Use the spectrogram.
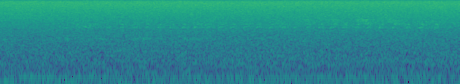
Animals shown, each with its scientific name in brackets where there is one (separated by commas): Red-breasted Nuthatch (Sitta canadensis)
